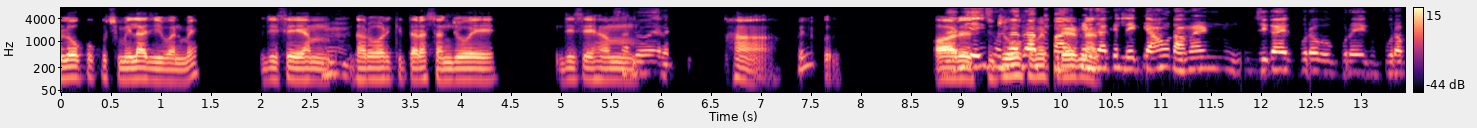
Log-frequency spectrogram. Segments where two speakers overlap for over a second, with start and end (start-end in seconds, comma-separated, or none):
8.8-10.4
